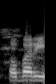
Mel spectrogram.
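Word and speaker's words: الطبري: আরেকটা শব্দ দেওয়া আছে আত্তাবারি এটা তবারি নাকি শব্দটা উচ্চারণটা হ্যাঁ তবারি হবে তবারি তো এইটাই যে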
